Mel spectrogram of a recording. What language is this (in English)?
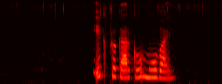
Nepali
